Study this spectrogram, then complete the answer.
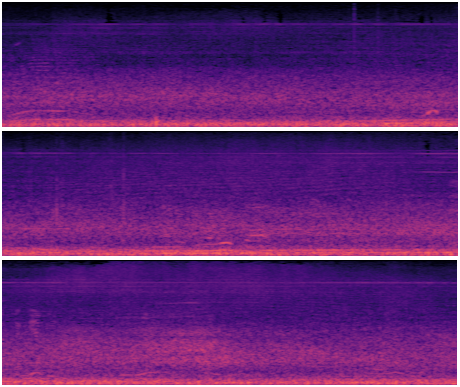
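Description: A small model plane's motor whines faintly overhead.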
